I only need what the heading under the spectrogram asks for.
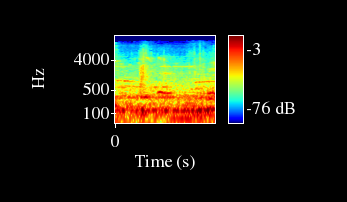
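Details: A barbary dove (puter pelung) in the second round of a 4 August 2023 singing contest in Situbondo gives a low, mellow, drawn-out coo in soft rolling tones over crowd murmur and low rumble.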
